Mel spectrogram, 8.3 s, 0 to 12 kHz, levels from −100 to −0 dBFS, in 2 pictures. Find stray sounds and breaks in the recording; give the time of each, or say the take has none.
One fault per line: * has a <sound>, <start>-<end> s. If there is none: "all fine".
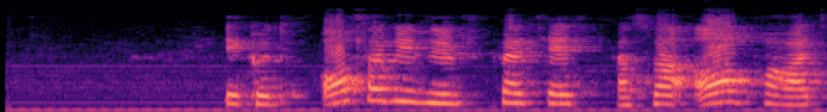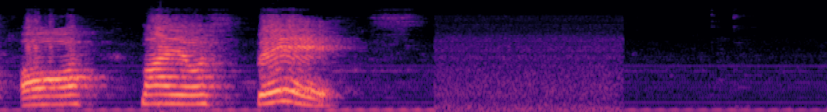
all fine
